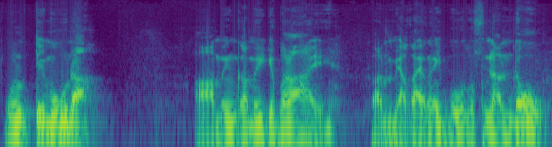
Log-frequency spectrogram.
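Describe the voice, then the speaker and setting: A man's voice: sits low, unhurried, warm tone. A man with an Ilocano accent playing a blunt, exasperated villager in a comedy drama.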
